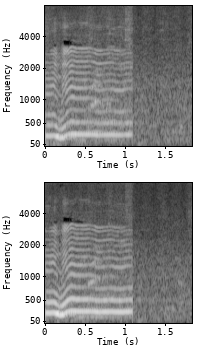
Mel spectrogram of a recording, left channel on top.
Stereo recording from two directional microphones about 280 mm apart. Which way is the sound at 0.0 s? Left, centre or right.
Centre.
